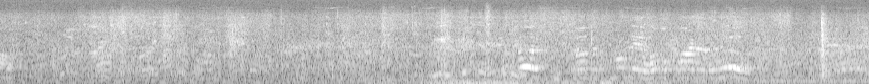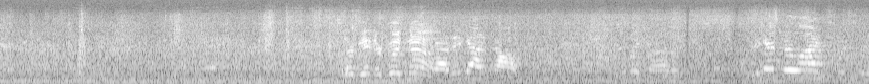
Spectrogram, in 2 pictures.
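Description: Indistinct voices calling out in two stretches, over a steady low engine drone that settles in about six seconds in, from a fire engine running at the scene.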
